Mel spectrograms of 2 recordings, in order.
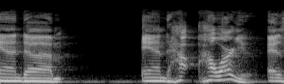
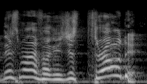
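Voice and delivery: mocking onlooker; 11 semitones higher, faster than usual. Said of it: "other people on other teams going like".

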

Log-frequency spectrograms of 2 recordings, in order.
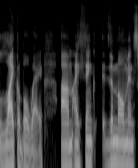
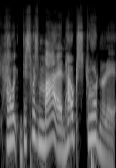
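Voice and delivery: put-on Old Rose; 11 semitones higher, 3 dB louder than usual. Finding her recovered things, high wondering old-woman voice. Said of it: "and she's like".

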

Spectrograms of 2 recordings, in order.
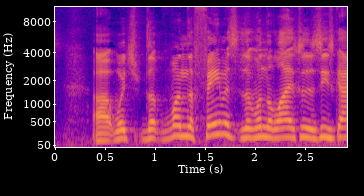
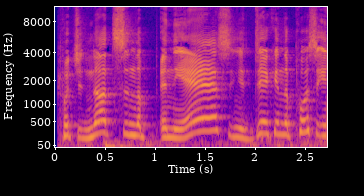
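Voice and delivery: higher, excited cheering yell; hyped-up shout; 7 semitones higher than usual. Retold or imitated. Quoting the porn posse cheering Tone on, higher rowdy shouting. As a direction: egg him on like a rowdy buddy. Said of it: "they're kinda like".

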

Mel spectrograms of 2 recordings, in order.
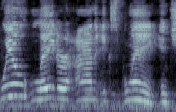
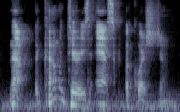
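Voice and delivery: ordinary talk

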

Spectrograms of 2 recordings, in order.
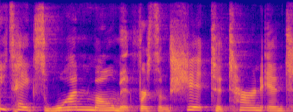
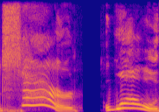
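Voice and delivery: shocked outburst; 11 semitones higher, 4 dB louder than usual. Real, not acted. Shocked at his talk.

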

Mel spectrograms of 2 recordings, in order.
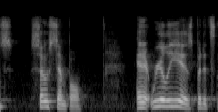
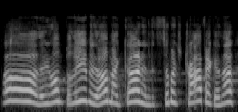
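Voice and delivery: much higher, whiny gossip voice; mock complaining; 13 semitones higher than usual. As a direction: parody yourself griping to your partner. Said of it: "complain to her".

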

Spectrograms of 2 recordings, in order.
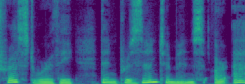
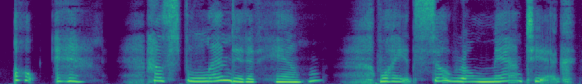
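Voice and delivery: breathless; 14 semitones higher, slower than usual. A narrator's reading. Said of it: "finding breath enough for utterance".

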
